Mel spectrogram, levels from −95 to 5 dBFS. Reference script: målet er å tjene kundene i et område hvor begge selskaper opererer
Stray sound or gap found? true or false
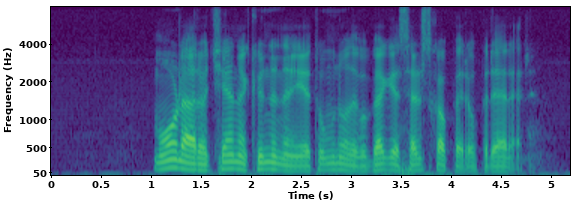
false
